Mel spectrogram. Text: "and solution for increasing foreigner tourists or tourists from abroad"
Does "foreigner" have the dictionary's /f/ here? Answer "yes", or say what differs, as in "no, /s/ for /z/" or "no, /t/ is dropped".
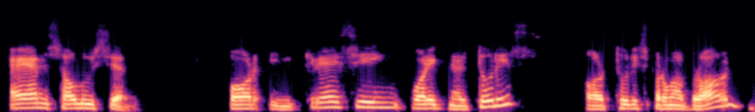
no, /p/ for /f/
